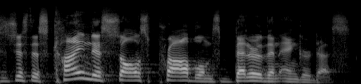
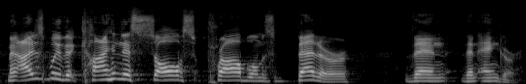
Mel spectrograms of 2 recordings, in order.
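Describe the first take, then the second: First: "kindness solves problems better than anger does" said slowly, leaning on "kindness"; slow, weighty statement. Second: Said in the usual way. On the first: Shown as a demonstration. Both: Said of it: "I want you to write this down".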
